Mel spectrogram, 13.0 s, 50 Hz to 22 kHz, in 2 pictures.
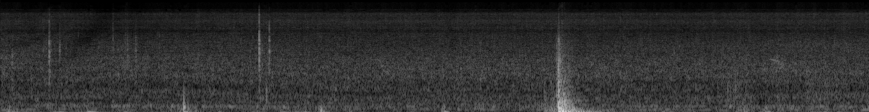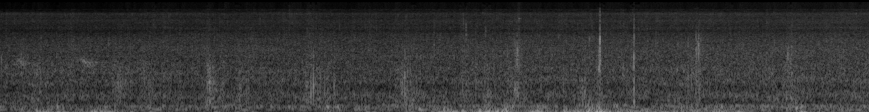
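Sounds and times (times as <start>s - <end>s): steady outdoor noise: 0.0s - 13.0s
loud short thump: 4.1s - 4.6s.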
